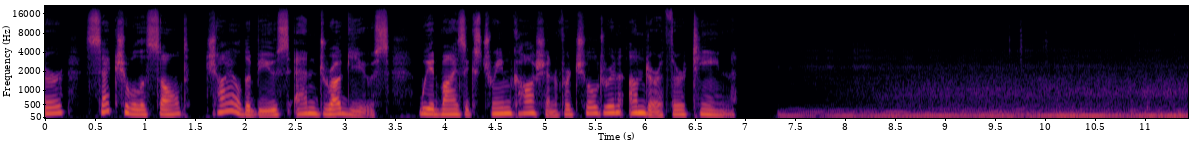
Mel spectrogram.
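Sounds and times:
speech: 0:00.0 - 0:07.6
pickup truck engine rumbling on a mountain road: 0:07.4 - 0:11.4
road noise on a mountain road: 0:08.7 - 0:11.4.

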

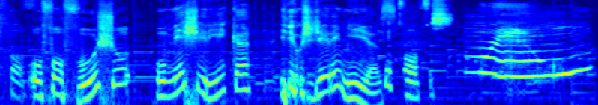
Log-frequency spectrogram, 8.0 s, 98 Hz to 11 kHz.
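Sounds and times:
speech: 0:00.2 - 0:06.1
person imitating a cheerful cat meow: 0:06.2 - 0:07.9.

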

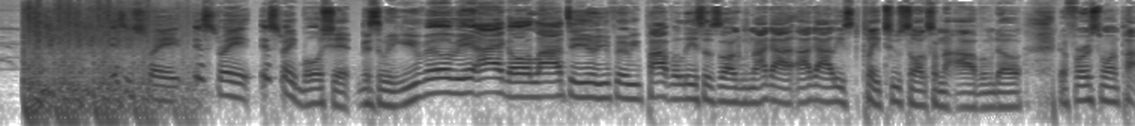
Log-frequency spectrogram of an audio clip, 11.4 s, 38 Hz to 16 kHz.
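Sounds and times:
gunshot sound effect: 0:00.2 - 0:02.2
speech: 0:01.1 - 0:11.3.

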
